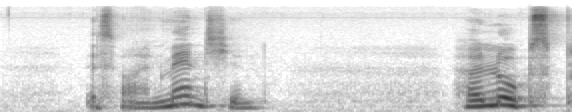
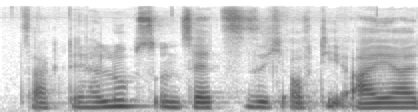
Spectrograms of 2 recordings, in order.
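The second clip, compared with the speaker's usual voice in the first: ordinary delivery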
